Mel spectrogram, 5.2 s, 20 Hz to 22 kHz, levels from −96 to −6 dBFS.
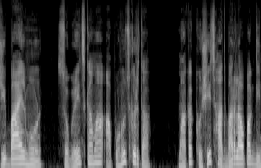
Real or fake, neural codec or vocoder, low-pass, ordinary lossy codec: fake; vocoder, 48 kHz, 128 mel bands, Vocos; none; none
